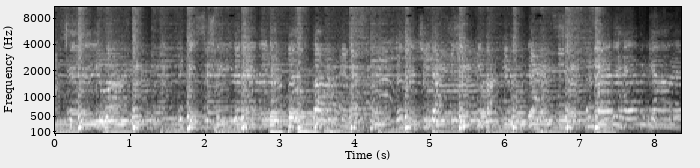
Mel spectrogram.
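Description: A live rock and roll band playing with a steady beat: an upright double bass walking in regular low notes under electric guitar and drums.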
